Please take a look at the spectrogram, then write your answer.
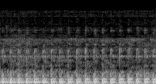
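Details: Jupiter MX single-cylinder idling after a full rebuild: new Indopat block set, timing chain, clutch, water pump parts, conrod and crank bearings. An even putter at about ten beats a second, no knock, tick or misfire. A clean, healthy idle with a smoke-free exhaust.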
